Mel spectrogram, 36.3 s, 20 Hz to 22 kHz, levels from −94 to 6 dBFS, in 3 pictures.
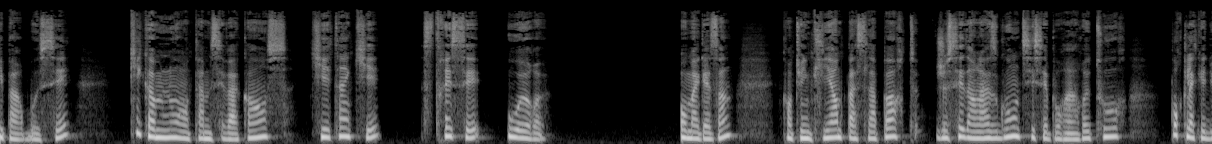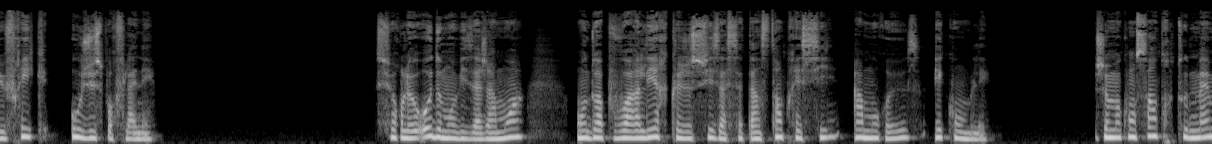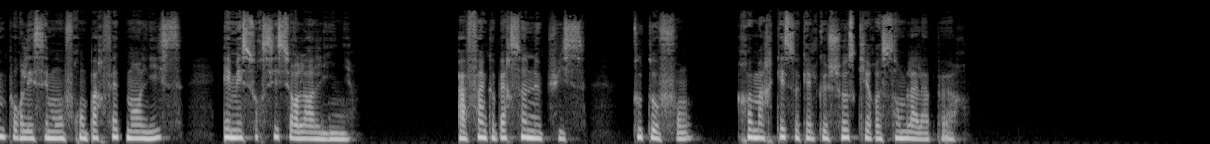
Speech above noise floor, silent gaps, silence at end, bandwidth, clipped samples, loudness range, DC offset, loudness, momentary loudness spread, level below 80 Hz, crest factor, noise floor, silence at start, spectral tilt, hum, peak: over 69 dB; none; 2.55 s; 16 kHz; under 0.1%; 4 LU; under 0.1%; -22 LUFS; 10 LU; -68 dBFS; 18 dB; under -90 dBFS; 0 s; -6 dB/octave; none; -6 dBFS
